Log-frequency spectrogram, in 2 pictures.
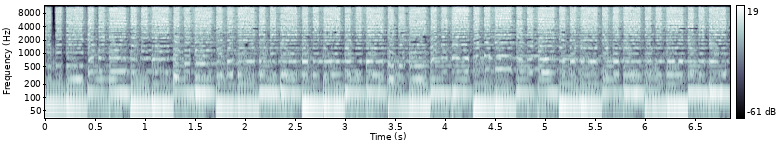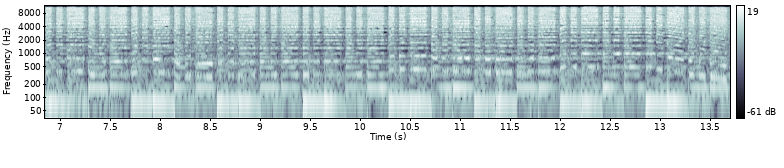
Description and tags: Sequence and bassline.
